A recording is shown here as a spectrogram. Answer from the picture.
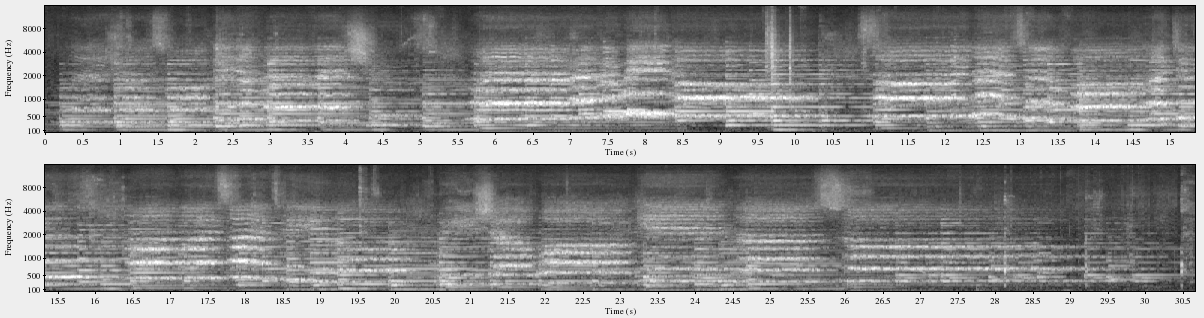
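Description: Middle-school children's choir singing a slow piece with piano accompaniment, sustained sung notes over held chords. The music eases off near the end.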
